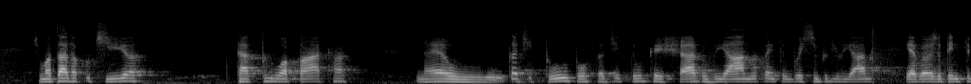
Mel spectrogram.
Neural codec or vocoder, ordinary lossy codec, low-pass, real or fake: codec, 16 kHz, 0.5 kbps, X-Codec, HuBERT features, trained on general audio; none; 7.2 kHz; fake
